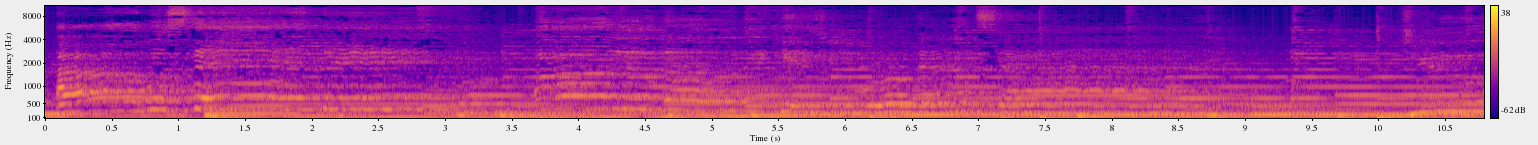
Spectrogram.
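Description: Live rock band with a male lead singer, playing bass, electric guitar and drums. The sung melody starts at once, and the drums and bass come in with a beat about a second in.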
